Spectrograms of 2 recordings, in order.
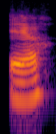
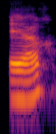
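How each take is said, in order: First: The r is made at the back of the throat. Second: The r is made at the back of the throat.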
